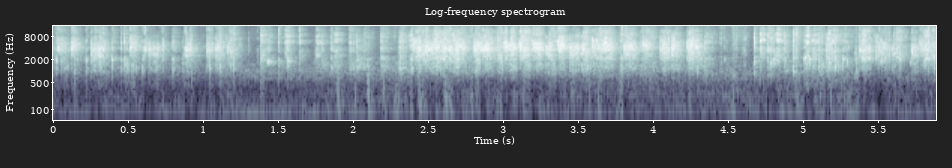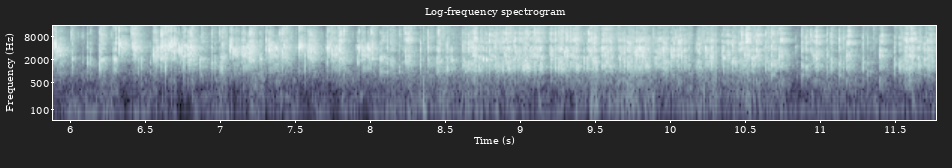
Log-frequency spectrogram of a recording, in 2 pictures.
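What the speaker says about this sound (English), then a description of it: "we'll just start shaking the can vigorously so it mixes very well" A can of Sico Perma-Flex outdoor fabric spray paint is shaken vigorously, giving a continuous loud, rapid rattling and rubbing close by, with brief pauses, and no talk.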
